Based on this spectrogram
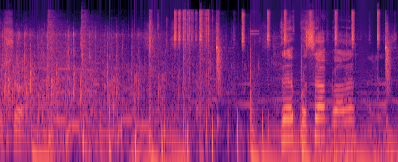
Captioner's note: audience clapping and cheering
